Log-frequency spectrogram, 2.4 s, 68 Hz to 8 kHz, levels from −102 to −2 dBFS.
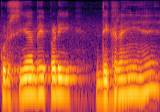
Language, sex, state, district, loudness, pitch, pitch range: Hindi, male, Uttar Pradesh, Lucknow, -16 LUFS, 145 Hz, 140-150 Hz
